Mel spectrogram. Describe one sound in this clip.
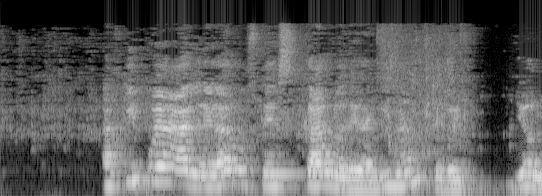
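Water pours into a pot.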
